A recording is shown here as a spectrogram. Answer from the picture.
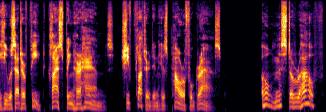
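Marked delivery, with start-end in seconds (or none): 5.2-6.5 high, swooning Southern belle; fluttery high romance heroine; faint cry. A narrator's reading. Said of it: "she cried faintly".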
